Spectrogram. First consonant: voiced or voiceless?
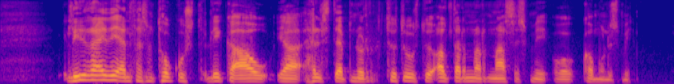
voiced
